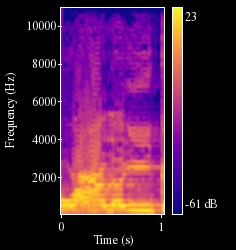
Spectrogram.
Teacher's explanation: علیک میں عین بہت احتیاط سے نکالیے گلے کے درمیان والے حصے سے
